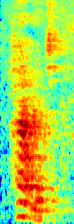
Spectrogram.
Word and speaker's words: homage: As an homage to you, but homage to the way you really should pronounce it, the way it's pronounced in Washington, D.C., homage.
